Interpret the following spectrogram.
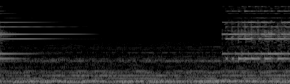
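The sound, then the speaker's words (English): A telephone rings with a steady, bright electronic tone, continuous, growing sharper and fuller near the end, for a man calling his family. No one speaks. “So he eventually gets taken to a safe location, and he's given a phone where he's able to call his family.”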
